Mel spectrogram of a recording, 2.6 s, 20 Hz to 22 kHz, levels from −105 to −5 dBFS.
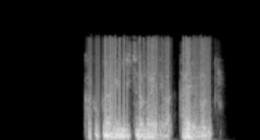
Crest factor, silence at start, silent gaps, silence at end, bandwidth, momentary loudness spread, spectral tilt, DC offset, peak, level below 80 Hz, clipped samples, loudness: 16 dB; 0.85 s; none; 0.5 s; 7.8 kHz; 14 LU; -8 dB/octave; under 0.1%; -6 dBFS; -38 dBFS; under 0.1%; -22 LUFS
